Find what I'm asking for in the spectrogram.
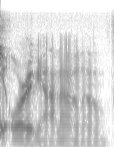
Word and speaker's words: Oregon: Oregon. – Oregon.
